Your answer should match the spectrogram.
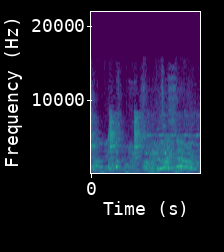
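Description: Electronic dance music from a live DJ set, with a steady four-on-the-floor kick drum at about two beats a second, and people talking close by over it.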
